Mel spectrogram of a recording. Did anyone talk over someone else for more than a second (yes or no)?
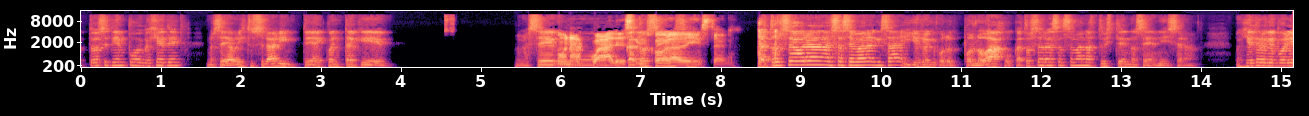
yes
